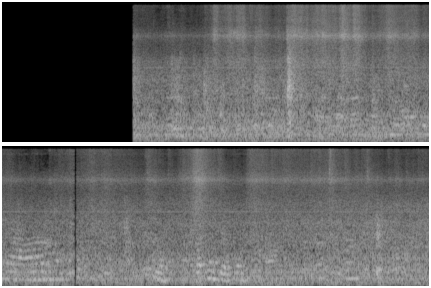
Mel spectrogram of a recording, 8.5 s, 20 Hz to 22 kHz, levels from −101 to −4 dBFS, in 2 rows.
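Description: From 0 to 1.31 s there is only digital silence, and at 1.31 s the sound begins abruptly in mid-event. This is a cut-off start: capture began late. The waveform sits flat and silent, then jumps straight into the sound with no attack, and the spectrogram shows a hard vertical edge.

Between 4.95 and 5.02 s, damaged data in a compressed stream produces a brief glitch. Corrupted frames threw the decoder out of sync until it found the next valid header. On a spectrogram this appears as a short smeared, blocky patch of scrambled energy, with a discontinuity in the waveform.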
